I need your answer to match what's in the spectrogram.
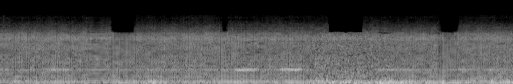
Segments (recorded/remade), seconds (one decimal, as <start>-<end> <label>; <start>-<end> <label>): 0.0-3.1 remade; 3.1-3.9 recorded; 3.9-5.1 remade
